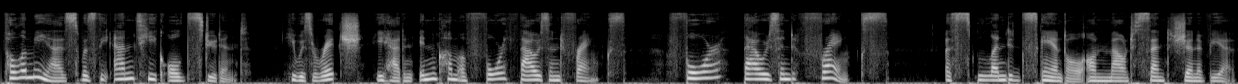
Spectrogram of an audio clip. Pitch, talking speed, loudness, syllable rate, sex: 205 Hz, 130 wpm, -17 LUFS, 3.9 syllables/s, female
